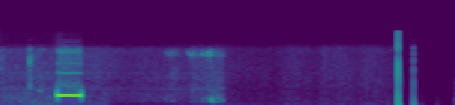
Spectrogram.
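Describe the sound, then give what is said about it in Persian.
Telephone tones as a call is cut off: a short, loud, steady tone, some faint muffled sound on the line, then two sharp clicks near the end. “متاسفانه تماس آقای ترخیل قطع شد.”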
